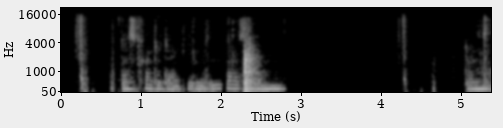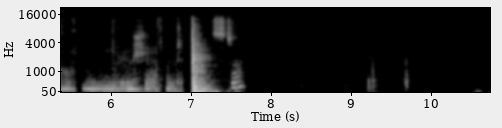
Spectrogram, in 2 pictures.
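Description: Playing cards are laid softly onto a table.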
